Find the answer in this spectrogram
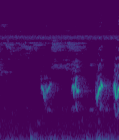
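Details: Sooty-headed bulbul phrases used as a lure for catching birds: four short bubbly notes, each about a fifth of a second, the later ones louder and warbling, with a faint steady high hiss throughout.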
